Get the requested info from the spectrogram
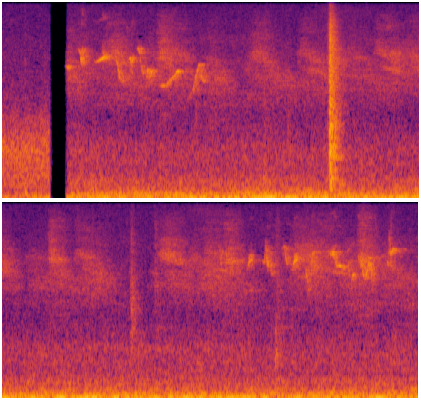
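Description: Small birds chirping and singing, many short high notes one after another, over a steady low rumble. A single sharp click sounds about three seconds in.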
